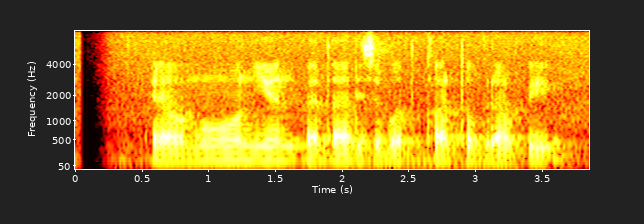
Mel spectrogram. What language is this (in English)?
Sundanese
